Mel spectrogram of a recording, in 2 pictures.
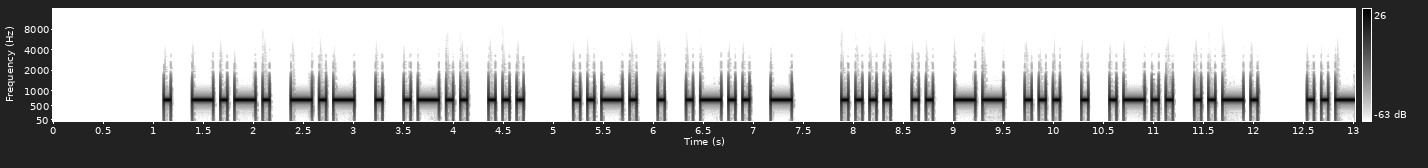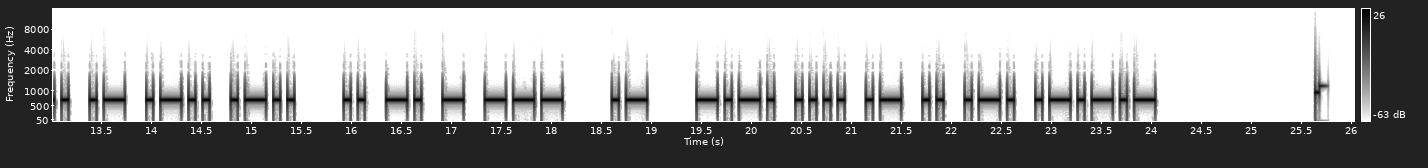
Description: Morse code, heard as a keyed tone, about 17 wpm, 700 Hz. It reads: ECKELS FELT HIMSELF FALL INTO A CHAIR.
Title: A Sound Of Thunder 17wpm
